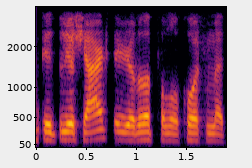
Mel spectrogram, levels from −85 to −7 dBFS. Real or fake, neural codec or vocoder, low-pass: fake; codec, 16 kHz, 0.5 kbps, X-Codec, HuBERT features, trained on balanced general audio; 3.6 kHz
